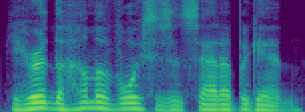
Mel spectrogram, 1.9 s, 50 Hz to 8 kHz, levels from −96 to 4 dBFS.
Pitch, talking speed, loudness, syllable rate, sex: 125 Hz, 315 wpm, -19 LUFS, 6.6 syllables/s, male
